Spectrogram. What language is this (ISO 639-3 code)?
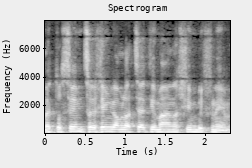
heb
